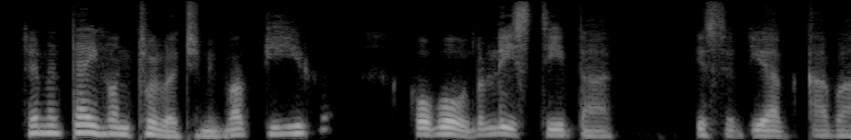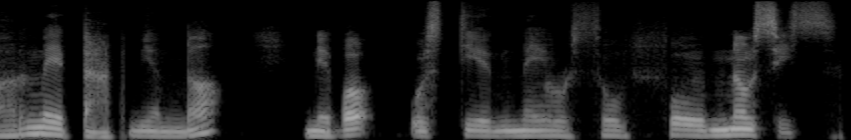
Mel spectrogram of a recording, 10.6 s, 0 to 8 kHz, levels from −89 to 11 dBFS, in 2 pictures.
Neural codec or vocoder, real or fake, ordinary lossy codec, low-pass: codec, 16 kHz, 0.5 kbps, X-Codec, HuBERT features, trained on general audio; fake; none; none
